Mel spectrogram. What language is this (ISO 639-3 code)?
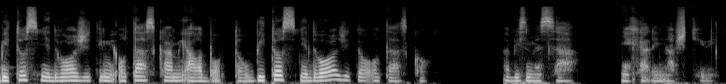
slk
